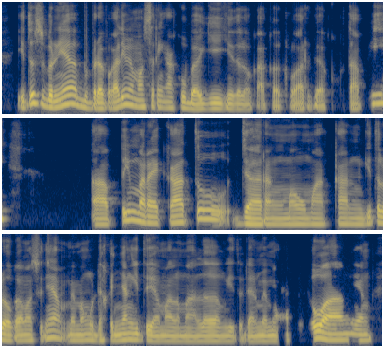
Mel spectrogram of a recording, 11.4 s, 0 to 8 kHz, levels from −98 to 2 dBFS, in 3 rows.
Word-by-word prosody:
itu 190 - +1
sebenarnya 170 +4 +4
beberapa 105 -4 +2
kali 165 - +3
memang 135 -6 0
sering 130 -2 -4
aku 110 0 -3
bagi 95 +2 +1
gitu 95 -1 -2
loh 90 - -5
ke - - -7 0.2
keluargaku, - - -5
tapi 200 +1 -3 0.8
tapi 105 - +1
mereka 135 -5 +3
tuh 100 -8 0
jarang 105 -1 +1
mau 105 0 -1
makan 110 0 -4
gitu 120 +3 -5
loh, 100 - +3
Kak, 100 +1 0
maksudnya 145 +8 -2
memang 105 -2 -3
udah 100 0 -5
kenyang 110 +5 0
gitu 105 - -3
ya - - -1
malam-malam 95 0 -1
gitu 90 - -6
dan 90 +1 -3
memang 95 +1 -1
aku 105 - -13
doang 115 -5 +6
yang 105 -1 -1
105 Hz, 185 wpm, -23 LUFS, 100-125 Hz, 0.8 s, doang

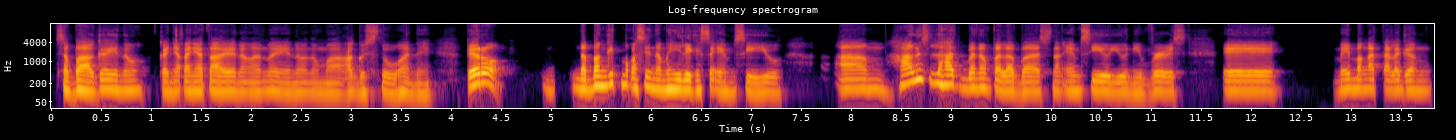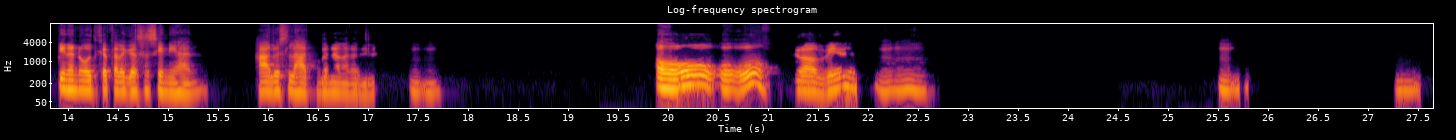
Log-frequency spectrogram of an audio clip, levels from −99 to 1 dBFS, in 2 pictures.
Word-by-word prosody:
Sabagay 125 +2 +3
'no, 120 0 -6
kanya-kanya 115 +1 0
tayo 115 -1 +2
ng 110 -1 -5
ano 115 - -6
eh, 105 -2 -4
'no 105 +1 -6
ng 105 -1 -9
mga 100 0 -4
kagustuhan, 105 0 -4
eh. 95 0 -9 0.4
Pero - - +7 0.3
m 115 - -13 0.2
nabanggit 165 +7 +4
mo 180 - 0
kasi 145 +1 0
na 135 - 0
mahilig 130 -1 +3
ka - - -3
sa 120 - -3
MCU, 105 -1 -4 0.6
um, 130 -1 0
halos 215 +10 +4
lahat 180 - +3
ba 145 - +3
ng 145 -1 0
palabas 110 -1 0
ng 115 - -5 0.2
MCU 115 0 -1
Universe, 110 +1 -4 0.3
eh, 115 -1 +1 0.5
may 125 +2 -2
mga 130 0 -1
talagang 120 -1 -2
pinanood 120 -3 0
ka 115 0 -4
talaga 110 -1 -2
sa 115 +1 -8
sinehan? 100 -3 -6 0.6
Halos 110 +1 -2
lahat 105 -3 -4
ba 105 - -9
ng 105 0 -8
ano 95 - -11
nila? 90 +1 -15 0.3
Mm. 100 -1 -16 2.2
Oo, 155 +5 +5 0.2
oo. 135 - -1 0.2
Grabe 110 -3 -2
'yun, 150 -1 -6 0.2
mm. 115 0 -12 2.9
Mm. 120 0 -10 1.5
Hmm. 115 0 -14
115 Hz, 115 wpm, -22 LUFS, 110-130 Hz, 2.9 s, Pero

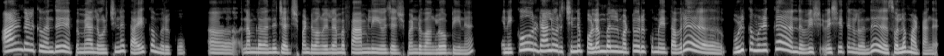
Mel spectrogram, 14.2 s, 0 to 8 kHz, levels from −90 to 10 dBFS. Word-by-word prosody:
ஆண்களுக்கு 330 -3 +1
வந்து 245 +2 +1 0.2
எப்பவுமே 215 0 -2
அதில 210 -3 0
ஒரு 195 - -4
சின்ன 250 +3 0
தயக்கம் 235 +6 0
இருக்கும். 175 +1 -8 0.4
ஆ - - 0 0.5
நம்மள 210 0 0
வந்து 210 +2 0
ஜட்ஜ் 185 -1 0
பண்றுவாங்களோ, 190 -2 0
இல்ல 190 0 0
நம்ம 195 0 0
ஃபேமிலியோ 200 0 +1
ஜட்ஜ் 175 -1 -2
பண்றுவாங்களோ 180 -1 -1
அப்படீன்னு. 170 0 -5 0.5
என்னைக்கோ 210 +11 +1
ஒரு 330 - +2
நாள் 290 +2 +4
ஒரு 255 - -2
சின்ன 265 +1 +2
பொலம்பல் 265 +5 +4
மட்டும் 250 +6 0
இருக்குமே 235 -3 -1
தவிர 205 - 0 0.8
முழுக்க, 330 +7 +3
முழுக்க 315 +3 0 0.3
அந்த 230 -4 +1
விஷ் 225 -2 -3
விஷயத்துங்கள 225 -1 -3
வந்து 285 - 0 0.3
சொல்ல 200 +4 +4
மாட்டாங்க. 160 -5 -3
210 Hz, 150 wpm, -23 LUFS, 190-260 Hz, 0.8 s, நாள்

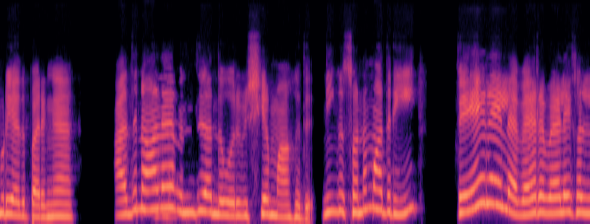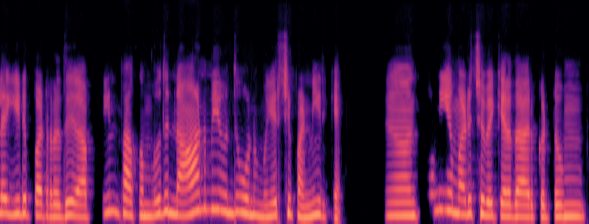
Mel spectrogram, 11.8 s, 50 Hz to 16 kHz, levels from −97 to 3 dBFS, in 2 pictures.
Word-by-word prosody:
முடியாது 235 -4 +1
பாருங்க. 195 +1 +1 0.7
அதனால 305 +6 +1 0.2
வந்து 260 +1 0
அந்த 235 -3 +1
ஒரு 205 - 0
விஷயம் 220 +2 0
ஆகுது. 185 -2 -3 0.2
நீங்க 270 +1 -1
சொன்ன 260 +3 +2
மாதிரி 265 -6 0 0.6
வேலையில 360 +3 +3
வேற 250 +3 +3
வேலைகள்ல 255 -1 +2
ஈடுபடுறது 210 -3 0
அப்டின்னு 245 +8 -6
பார்க்கும்போது 210 +2 0
நானுமே 285 +8 +1
வந்து 255 +1 0
ஒண்ணு 220 - +1
முயற்சி 210 +5 -1
பண்ணியிருக்கேன். 190 -2 -1 0.5
ஆ - - -2 0.4
துணிய 290 +1 -2
மடிச்சு 235 +1 0
வைக்கிறதா 195 -1 +1
இருக்கட்டும் 190 +1 -1
235 Hz, 135 wpm, -23 LUFS, 200-265 Hz, 0.7 s, வேலையில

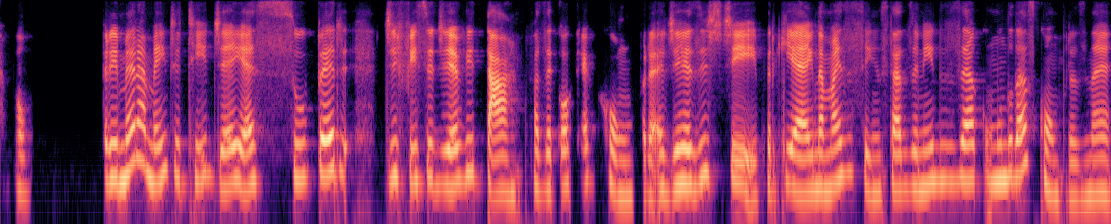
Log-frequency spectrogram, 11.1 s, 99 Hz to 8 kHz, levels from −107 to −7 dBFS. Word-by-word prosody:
Bom, 185 -1 -8 0.7
primeiramente, 245 +1 +1
o - - -5
TJ 230 -1 -1
é 205 +3 +4
super 255 - +1 0.4
difícil 235 -1 -2
de 210 0 -6
evitar 210 -6 +5
fazer 195 -1 -4
qualquer 210 +2 -5
compra, 180 0 -3
de 200 +3 -1
resistir, 215 - 0
porque 215 +1 -5
é 190 -3 +8
ainda 195 +2 +2
mais, 220 +7 0
assim, 200 -9 -9
o 185 - -8
Estados 195 +1 -2
Unidos 225 +3 -5
é 235 0 +5
o - - -11
mundo 235 +2 -1
das 305 +6 +1
compras, 170 -4 -7
né, 175 0 -3
220 Hz, 150 wpm, -25 LUFS, 195-240 Hz, 0.7 s, é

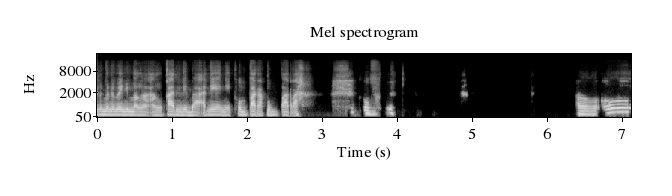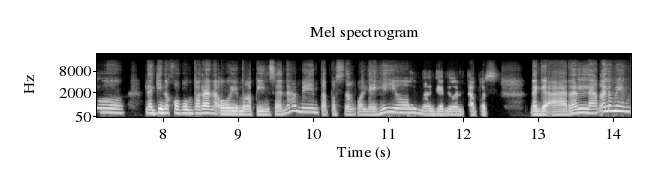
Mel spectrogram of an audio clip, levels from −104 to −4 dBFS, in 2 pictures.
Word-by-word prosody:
Alam 140 +1 -1
mo - - +1
naman 140 0 +1
yung 140 - 0
mga 130 -1 -3
angkan, 135 +2 -1
'di 135 -2 -1
ba? 130 - -2
Ano 135 +2 -2
'yan, 135 -1 -2
eh, 130 - -12
kumpara-kumpara. 135 0 -2 0.9
Kum 180 -3 +1 2.7
Oo, 235 +9 -1 0.3
lagi 200 +3 +5
nakukumpara 215 -1 +3
na, 200 - +1
"Oh, 175 - +6
yung 165 -2 +4
mga 155 - -1
pinsan 155 0 -1
namin 260 -6 -1
tapos 165 -7 -5
ng 150 -2 -3
kolehiyo," 225 - 0
yung 225 -4 -1
mga 155 -2 0
gano'n. 145 -1 0
"Tapos, 155 +3 -3 0.4
nag-aaral 160 +8 +3
lang." 220 0 +2
Alam 310 +3 +5
mo 325 - +4
yung 290 -3 0
160 Hz, 145 wpm, -22 LUFS, 140-220 Hz, 2.7 s, Oh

